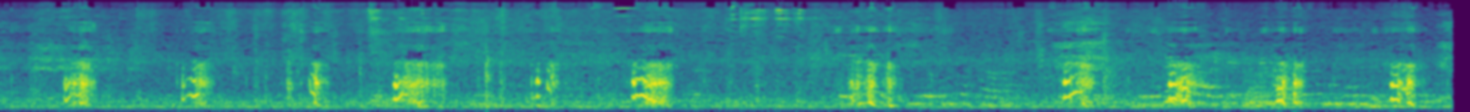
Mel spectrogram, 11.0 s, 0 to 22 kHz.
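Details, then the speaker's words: Infant stridor (noisy breathing in throat/voice box): repeated high-pitched, squeaky inspiratory noisy breaths, about 36 a minute. "एक आवाज येतो घशामध्ये किंवा स्वरत्रामध्ये ज्याला Strider असं म्हटलं जातं तो आवाज अशा प्रकारे असतो तर याला स्ट्रायडर असं म्हटलं जातं"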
